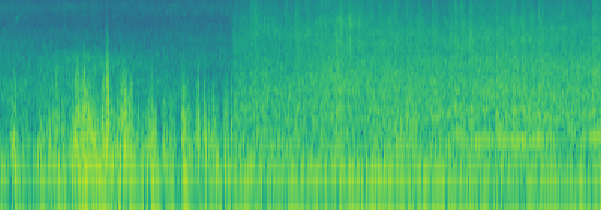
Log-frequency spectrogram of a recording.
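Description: City bus running: a loud low engine and road rumble. About two seconds in it changes abruptly to the steadier drone heard inside the bus cabin.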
